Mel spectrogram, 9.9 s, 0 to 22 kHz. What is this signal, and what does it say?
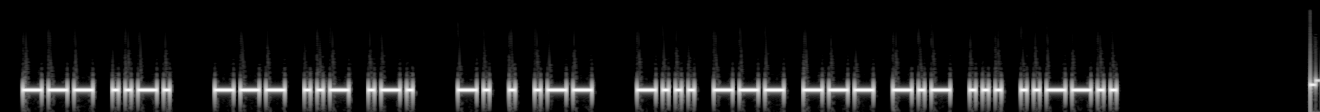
Morse code, heard as a keyed tone, about 25 wpm, 700 Hz. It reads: OF OUR NEW BOOKS?
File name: practice / 25wpm / Sentences with 9-Word Phrases - 25wpm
